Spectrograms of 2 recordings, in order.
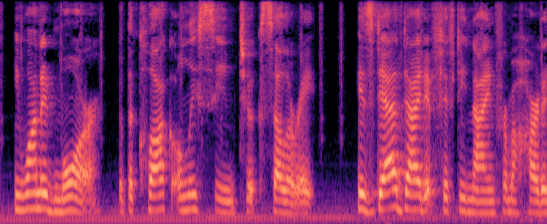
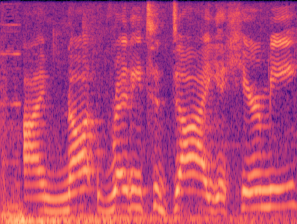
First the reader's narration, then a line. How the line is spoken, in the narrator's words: yelled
